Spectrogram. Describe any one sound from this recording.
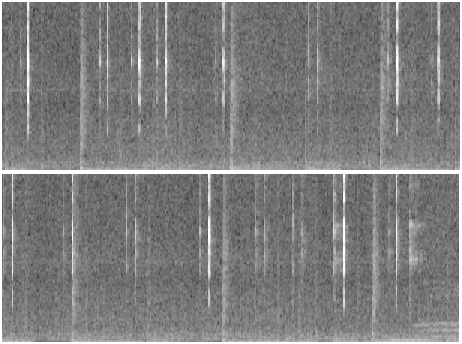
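Short electronic clicks sound as a game's circles are tapped.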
